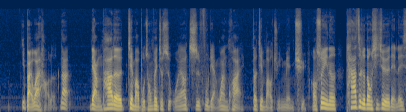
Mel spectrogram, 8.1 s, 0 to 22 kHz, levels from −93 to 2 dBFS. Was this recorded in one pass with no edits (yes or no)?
no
